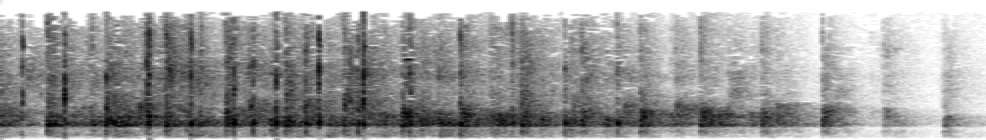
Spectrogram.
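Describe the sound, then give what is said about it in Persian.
An audience applauds to welcome a guest from Isfahan invited to speak about weight, with dense, continuous clapping that stays steady for several seconds, then thins out into scattered individual claps as it fades toward the end. “خب یکی از بچه‌ها باز دو مرتبه از اصفهان امروز اومد پیش من، ازش خواهش میکنم بیا راجع به وزن صحبت کنه. افتخارش دست بزنید.”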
